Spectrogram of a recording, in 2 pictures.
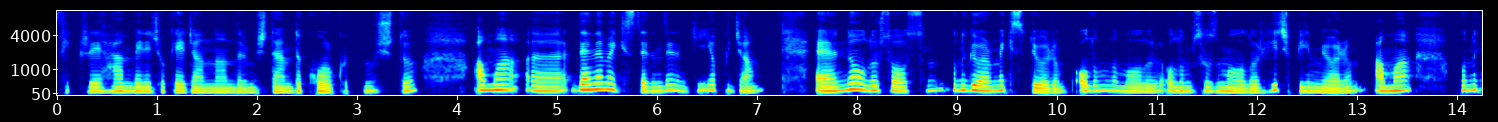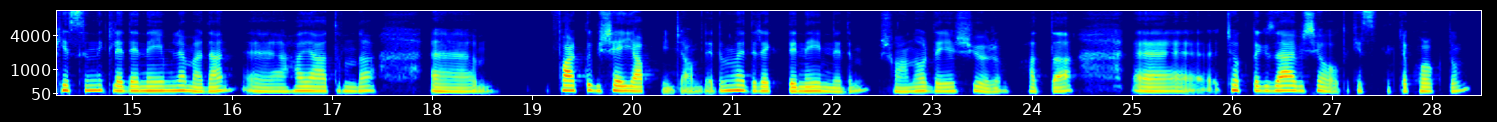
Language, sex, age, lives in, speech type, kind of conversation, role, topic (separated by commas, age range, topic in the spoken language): Turkish, female, 30-34, Portugal, conversation, unstructured, none, Hayatta yeni şeyler denemek seni heyecanlandırır mı?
